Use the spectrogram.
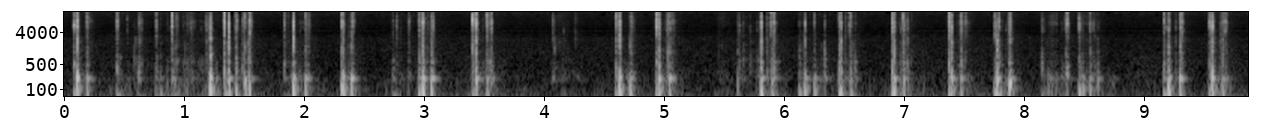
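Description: A compact wooden-framed computer keyboard is held in both hands while its keys are pressed with fingertips. The result is a steady run of quick, dry typing taps with a low, thuddy body and almost no ring, some landing in fast clusters between brief pauses.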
